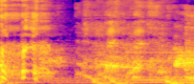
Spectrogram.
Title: Girl coughing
